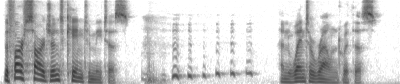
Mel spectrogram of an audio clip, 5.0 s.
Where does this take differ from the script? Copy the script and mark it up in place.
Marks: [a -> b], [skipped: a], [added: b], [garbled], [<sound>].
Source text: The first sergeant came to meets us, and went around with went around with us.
The first sergeant came to [meets -> meet] us, [laugh] and went around with [skipped: went around with] us.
